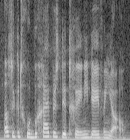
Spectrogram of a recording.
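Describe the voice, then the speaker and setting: A woman's voice: on the low side, normal speed, slight background noise, lightly acted. A woman with a Netherlands Dutch accent playing a bored, frank housewife in a 1960s radio drama, probing and pointed in a dry way.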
